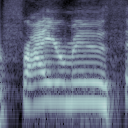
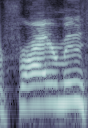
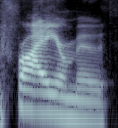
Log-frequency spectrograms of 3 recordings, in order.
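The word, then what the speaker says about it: Freiermuth: can all pronounce because who knows how you do it fry like fly thank you i thought i was doing fryer move yeah drunk bastard [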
